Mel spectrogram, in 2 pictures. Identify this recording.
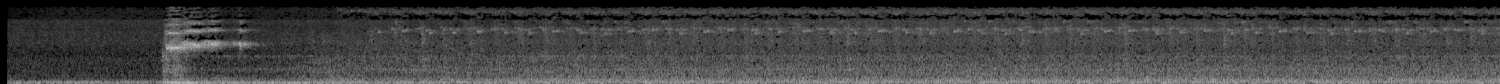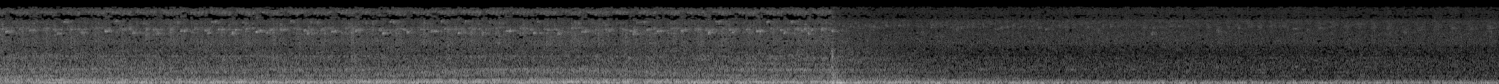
Sound effects > Other mechanisms, engines, machines
This sound captures the squeaky belt as the exhaust Fan is turned on and the low-pitch motor of the fan as it is turned off and slows down.
PowerFanOnAndOff, SqueakyBeltOnFan, Machinery, ExhaustFan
